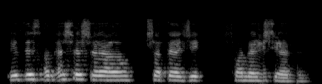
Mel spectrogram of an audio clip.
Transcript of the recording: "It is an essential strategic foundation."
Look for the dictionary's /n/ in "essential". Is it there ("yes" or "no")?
no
